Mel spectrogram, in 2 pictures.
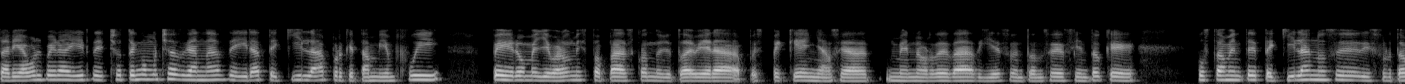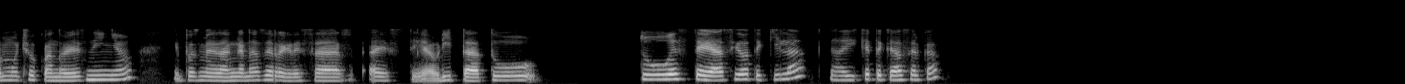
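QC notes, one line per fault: No faults to note.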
